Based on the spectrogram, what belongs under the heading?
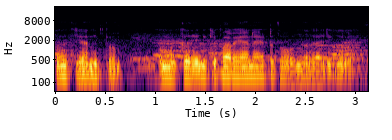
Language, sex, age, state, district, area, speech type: Malayalam, female, 60+, Kerala, Idukki, rural, spontaneous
